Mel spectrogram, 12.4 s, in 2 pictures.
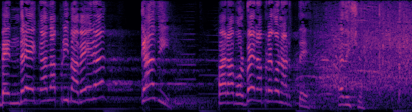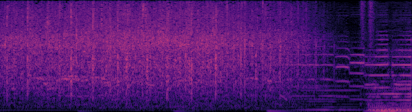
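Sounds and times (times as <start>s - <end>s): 
speech: 0.0s - 2.7s, 3.3s - 5.7s
large audience applause: 4.8s - 11.4s.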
